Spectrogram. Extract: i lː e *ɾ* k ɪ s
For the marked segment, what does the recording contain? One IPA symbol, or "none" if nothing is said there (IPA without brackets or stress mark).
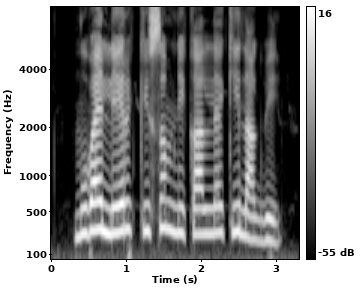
ɾ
